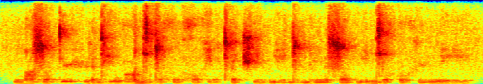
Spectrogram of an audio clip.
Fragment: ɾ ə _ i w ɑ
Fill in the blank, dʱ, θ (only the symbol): dʱ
